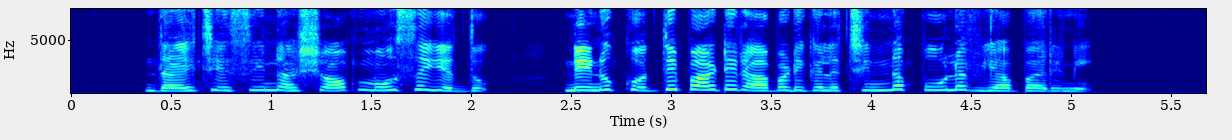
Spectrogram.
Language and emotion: Telugu, fearful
